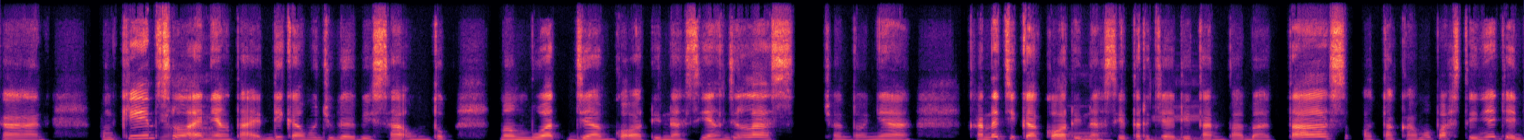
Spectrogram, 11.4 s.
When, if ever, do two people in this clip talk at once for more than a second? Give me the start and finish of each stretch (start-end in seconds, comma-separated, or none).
7.9-9.1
